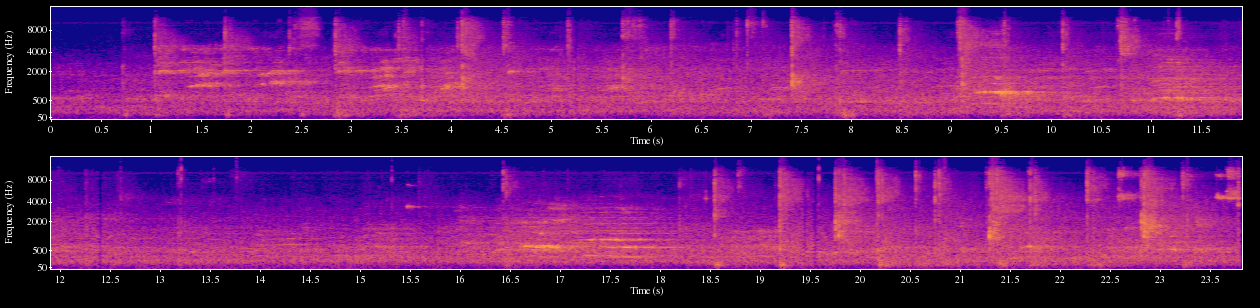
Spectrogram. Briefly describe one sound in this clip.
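Sneakers squeak sharply on a hardwood floor in a large echoing gym.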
